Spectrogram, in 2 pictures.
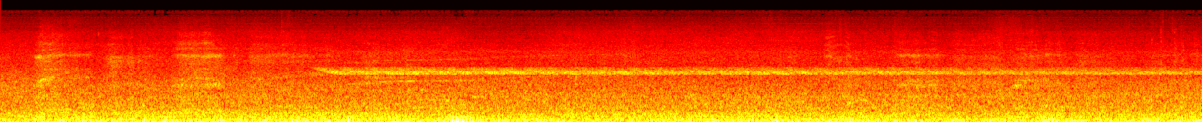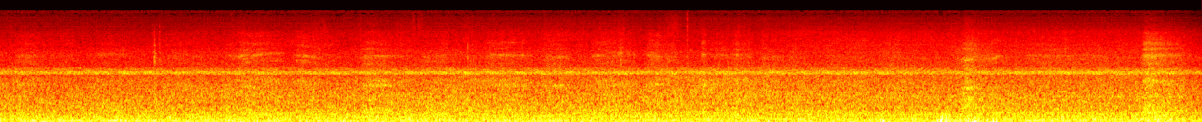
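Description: A continuous high-pitched alarm tone starts about four seconds in and holds steady on one pitch, over a constant rumbling background. There are a few knocks, one about six seconds in and a cluster near the end.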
